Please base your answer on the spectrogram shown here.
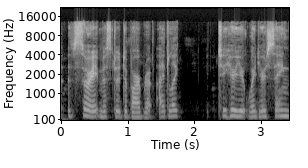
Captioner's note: speaking French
